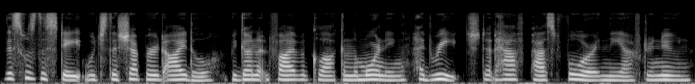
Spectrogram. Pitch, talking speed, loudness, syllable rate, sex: 210 Hz, 205 wpm, -15 LUFS, 5.1 syllables/s, female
